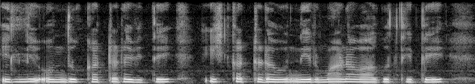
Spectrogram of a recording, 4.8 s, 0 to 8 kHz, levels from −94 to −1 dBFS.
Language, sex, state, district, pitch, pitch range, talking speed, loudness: Kannada, female, Karnataka, Bidar, 225 Hz, 220-235 Hz, 75 wpm, -15 LUFS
